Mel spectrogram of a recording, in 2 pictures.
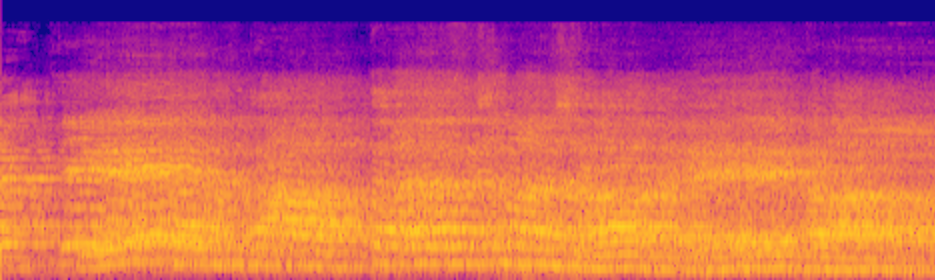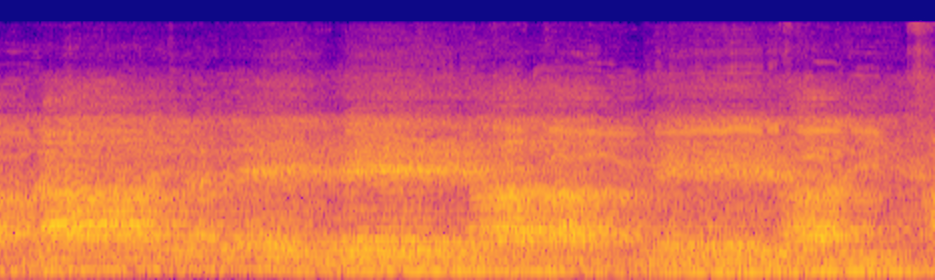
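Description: A man speaks loudly and with passion through a microphone and loudspeakers, outdoors.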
